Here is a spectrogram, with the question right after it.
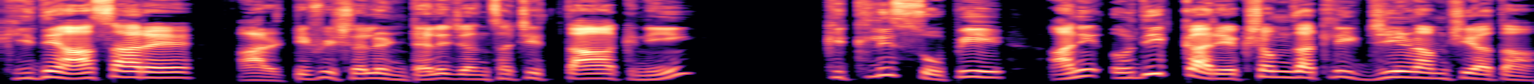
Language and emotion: Goan Konkani, happy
